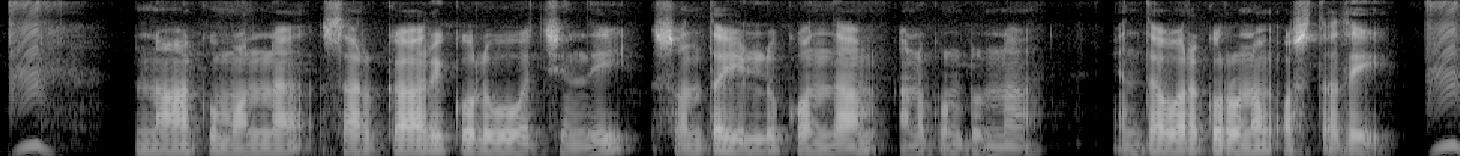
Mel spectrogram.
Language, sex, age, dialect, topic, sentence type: Telugu, male, 25-30, Telangana, banking, question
